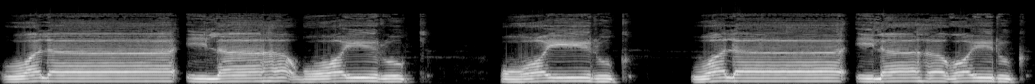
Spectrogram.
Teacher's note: یہ غین کو بھی پر پڑھنا ہے، را کو بھی پر پڑھنا ہے، ان دونوں کو غین اور را کو پر پڑھنا ہے۔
